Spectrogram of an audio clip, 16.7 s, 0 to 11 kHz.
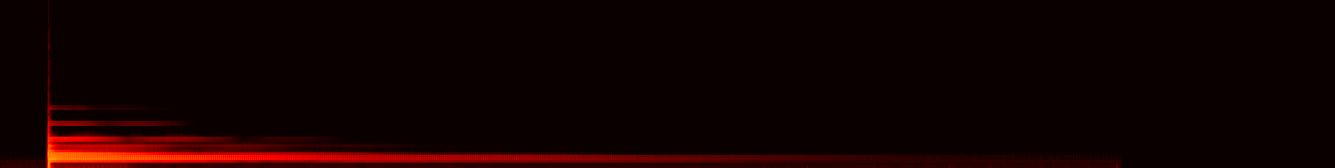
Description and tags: Finger plugged.
Gear used:
Washburn WR-150 Scalloped EMG-89 Bridge
dr-05, electric, emg-89, emg-s, guitar, harmonics, scalloped, tascam, washburn, wr150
